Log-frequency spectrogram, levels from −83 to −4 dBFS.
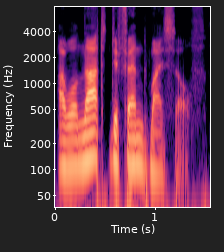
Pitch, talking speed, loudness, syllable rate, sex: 110 Hz, 195 wpm, -19 LUFS, 5.0 syllables/s, male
